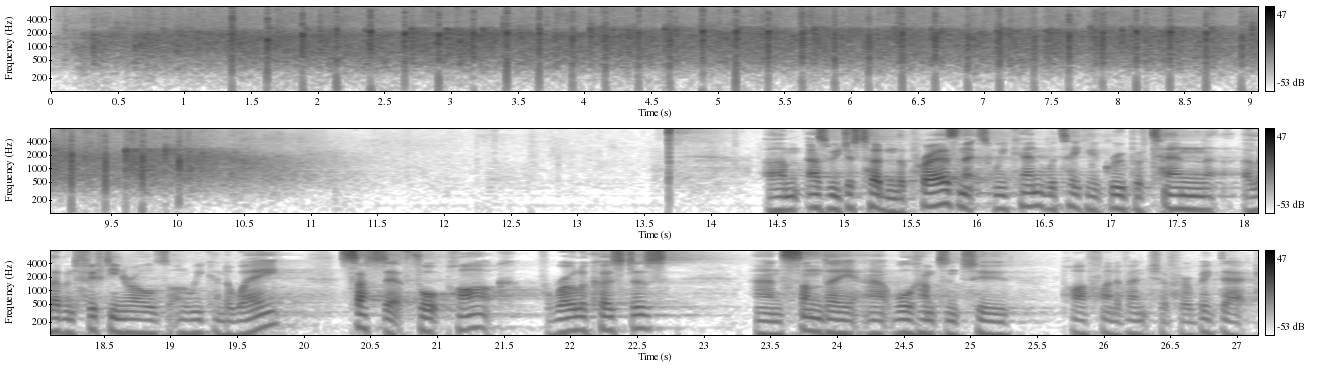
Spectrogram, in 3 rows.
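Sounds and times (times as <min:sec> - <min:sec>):
crowd clapping: 0:00.0 - 0:11.3
speech: 0:14.7 - 0:27.1.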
